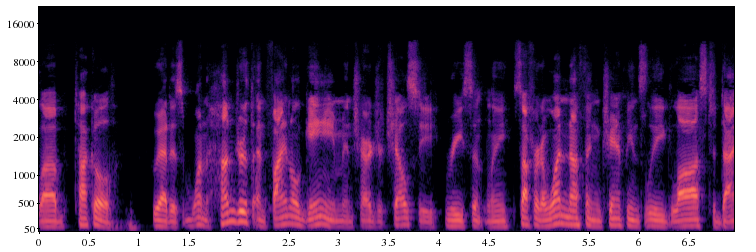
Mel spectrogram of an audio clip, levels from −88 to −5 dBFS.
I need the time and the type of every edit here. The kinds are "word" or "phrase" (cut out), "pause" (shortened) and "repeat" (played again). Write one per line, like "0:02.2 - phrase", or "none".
0:01.1 - pause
